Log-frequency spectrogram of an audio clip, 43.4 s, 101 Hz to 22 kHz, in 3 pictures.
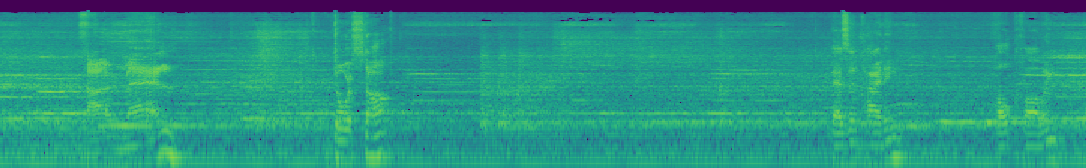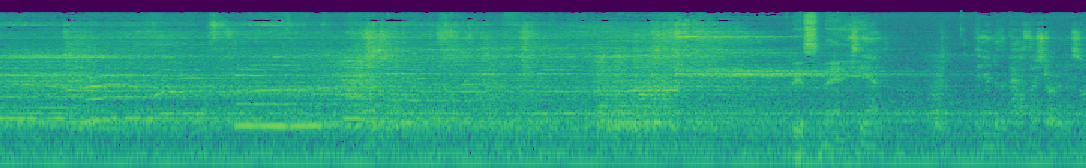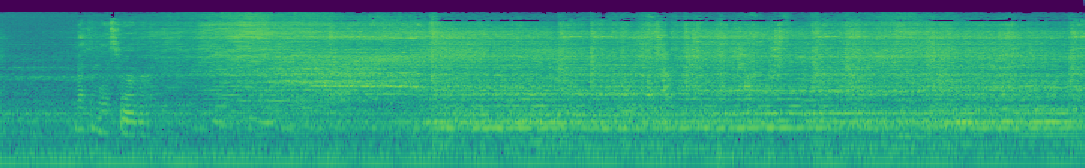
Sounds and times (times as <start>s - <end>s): Television: 0.0s - 43.4s.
